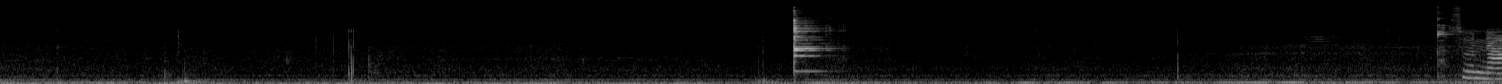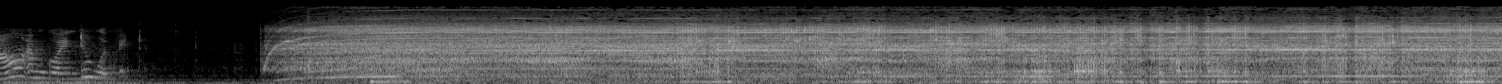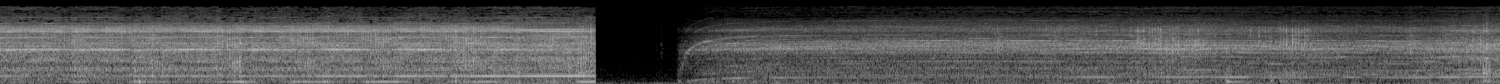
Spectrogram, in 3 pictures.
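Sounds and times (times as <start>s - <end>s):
electric hand mixer whipping: 17.6s - 36.0s, 36.8s - 45.0s.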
